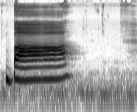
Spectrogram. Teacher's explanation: با دونوں ہونٹوں کے تر حصے سے ادا ہوتا ہے۔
